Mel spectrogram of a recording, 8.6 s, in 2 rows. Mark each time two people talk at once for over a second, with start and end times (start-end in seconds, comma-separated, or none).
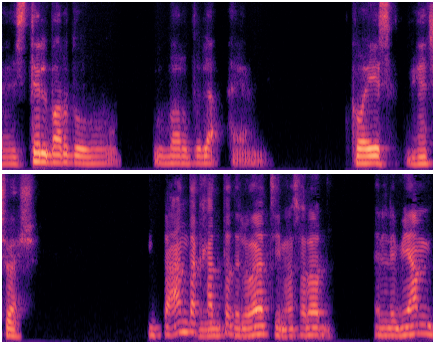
none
